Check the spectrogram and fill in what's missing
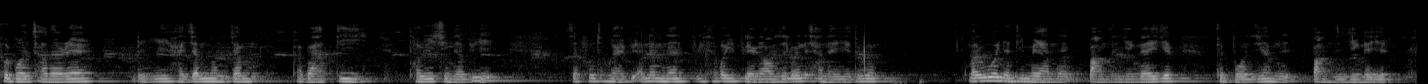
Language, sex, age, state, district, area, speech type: Manipuri, male, 18-30, Manipur, Thoubal, rural, spontaneous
